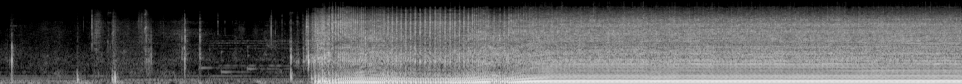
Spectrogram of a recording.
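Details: Stihl HT 131 4-MIX pole saw after carburetor and impulse line fuel system repair: a few clicks, then the engine catches, revs briefly and settles into a steady, even high idle with no stumbling; healthy.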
